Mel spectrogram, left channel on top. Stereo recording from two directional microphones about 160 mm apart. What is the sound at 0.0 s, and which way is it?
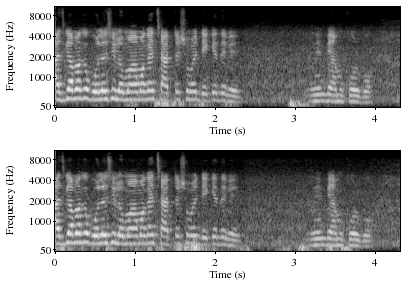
A woman's voice, 10° left (ahead or behind).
